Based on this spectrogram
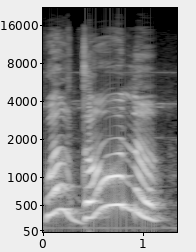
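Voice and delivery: loud, high cheering; excited praise. Shown as a demonstration. Teacher acting out congratulating a friend, loud and excited. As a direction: shout out hearty congratulations. Acted praise in phrase demonstration.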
